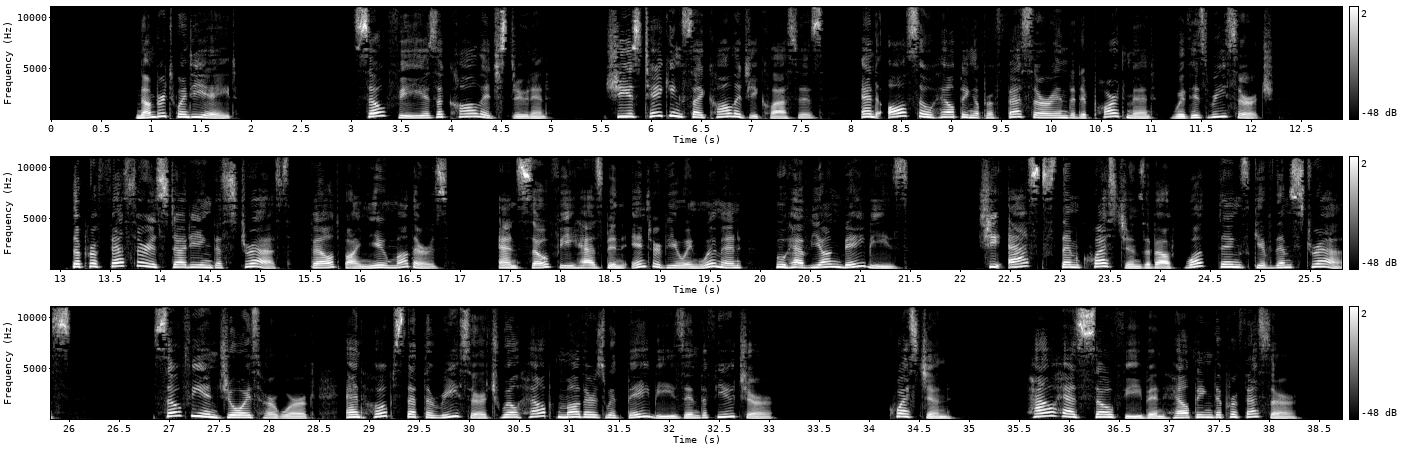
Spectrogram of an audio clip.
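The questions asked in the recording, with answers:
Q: How has Sophie been helping the professor?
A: By interviewing women with young babies.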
